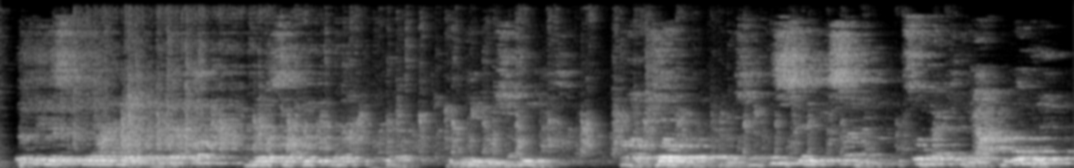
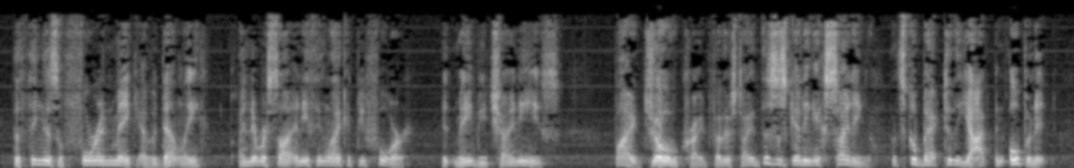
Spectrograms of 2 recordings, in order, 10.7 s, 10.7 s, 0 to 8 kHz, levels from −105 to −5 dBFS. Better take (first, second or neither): second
